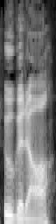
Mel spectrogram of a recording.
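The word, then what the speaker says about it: Uigeadail: They're Ugadal, which I'm not even going to spell it out because it won't even make sense to spell it, but it is pronounced Ugadal.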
